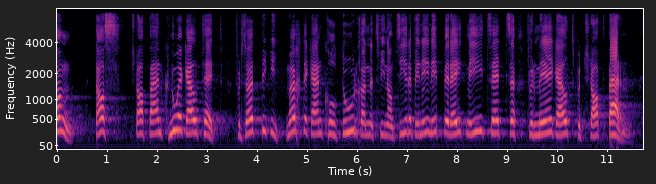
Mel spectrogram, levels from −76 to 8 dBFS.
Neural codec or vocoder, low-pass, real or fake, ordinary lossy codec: none; 7.2 kHz; real; none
